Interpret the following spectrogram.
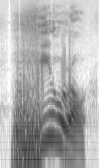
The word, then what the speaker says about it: hero: Então, se o H é pronunciado, eu vou usar o artigo definido, não, o indefinido. A, eu vou dizer a hero e não an hero.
